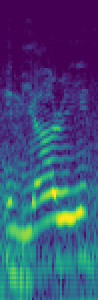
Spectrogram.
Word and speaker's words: Inyari: going to give you the easiest spelling for pronunciation purposes. So Ndlovu is elephant. Inyari, I-N-Y-A-R-I, Inyari, or also known as Inyati, is buffalo.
